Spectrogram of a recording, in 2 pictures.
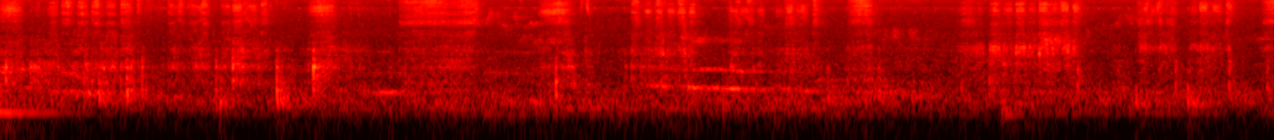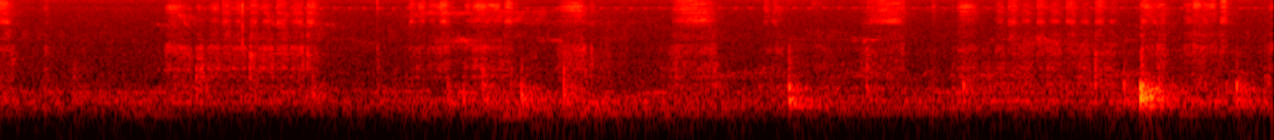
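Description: A pen scratching and scribbling on paper as a circuit diagram is drawn, a faint continuous run of rubbing strokes and short squeaks.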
